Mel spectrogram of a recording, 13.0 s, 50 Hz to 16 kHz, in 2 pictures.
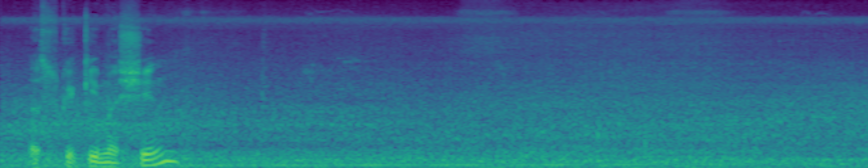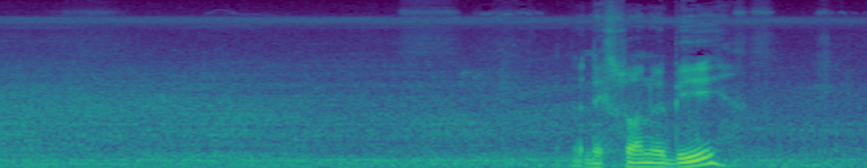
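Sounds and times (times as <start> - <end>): low vehicle engine hum: 0.0 - 13.0
road traffic noise: 0.0 - 13.0.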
